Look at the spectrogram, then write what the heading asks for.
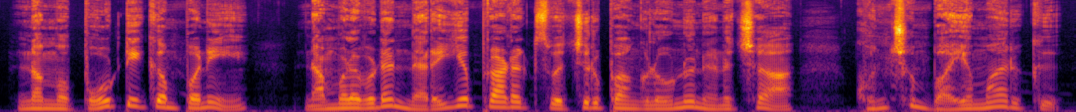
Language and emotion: Tamil, fearful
